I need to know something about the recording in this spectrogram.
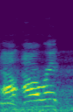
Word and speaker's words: Alaric: Alric? A-L-A-R-I-C. Alaric. Yep. Alric. You pronounce it like Alric.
